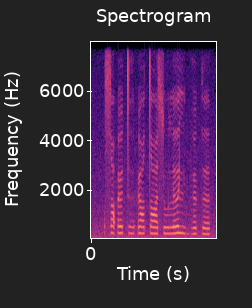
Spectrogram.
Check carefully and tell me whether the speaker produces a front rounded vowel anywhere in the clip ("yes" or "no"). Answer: yes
